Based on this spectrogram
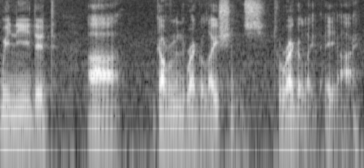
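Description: In a Chinese accent, a man speaks at a very slow pace with a very deep, low pitch. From China. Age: 60s. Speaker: university president. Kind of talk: interview. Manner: hesitant, many fillers.

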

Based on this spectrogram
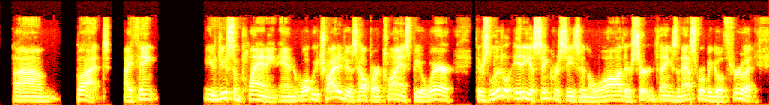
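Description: An ordinary speaking voice moves at a moderate pace with lively intonation over a quiet background. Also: man, fairly high pitch for a man. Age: 60s. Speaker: financial planner and show host. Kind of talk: casual chat.

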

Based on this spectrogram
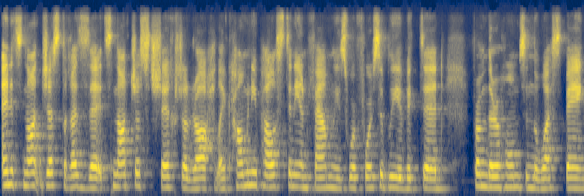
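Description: A woman with an American accent speaks in an unremarkable speaking voice at a medium pitch. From New Hampshire, US. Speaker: graduate research fellow. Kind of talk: interview.

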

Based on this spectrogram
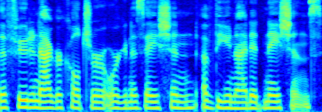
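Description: On a very clean recording with a silent background, a woman speaks at a moderate pace. She has a plain, everyday voice, fairly low in pitch. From US Southeast. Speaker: agricultural researcher. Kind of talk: radio interview. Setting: radio studio.

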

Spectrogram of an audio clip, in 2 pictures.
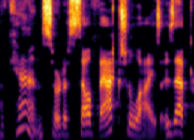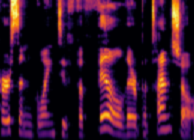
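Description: A woman with an American accent at medium pitch, very slow pace, on a very clean recording with a silent background. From US Midwest (Wisconsin). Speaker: psychology professor. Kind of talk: interview conversation.

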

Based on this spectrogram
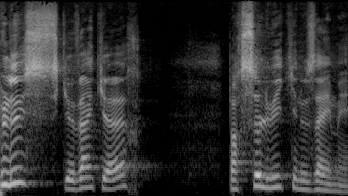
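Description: This man's voice has a bright, sharp tone. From Burgundy, France (Chalon-sur-Saône). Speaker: missionary preacher. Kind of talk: sermon. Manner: halting, frequent repetitions and fillers.

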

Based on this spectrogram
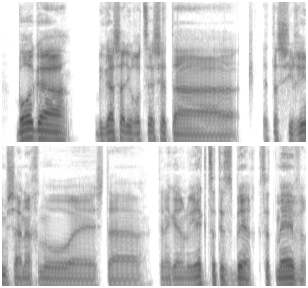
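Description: A man's normal speaking voice, fairly low in pitch and fairly even in intonation, at a moderate pace, in a very clean recording with a silent background and a dry, close sound with no echo. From Israel, moshav. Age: 30s. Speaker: podcast host. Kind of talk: interview. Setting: studio.

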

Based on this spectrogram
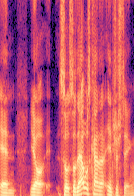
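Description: In an American accent, a man with an unremarkable speaking voice talks at a moderate pace and medium pitch with ordinary pitch variation, on a very clean recording with a silent background. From Massillon, Ohio. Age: 40s. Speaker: former booster club president. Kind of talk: casual interview chat.

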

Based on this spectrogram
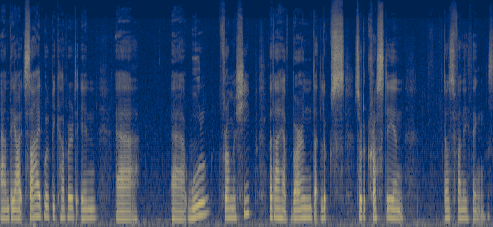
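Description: In a Northern Irish accent, the speaker uses fairly even intonation with long, frequent pauses, in a very clean recording with a silent background. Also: woman, fairly low pitch for a woman. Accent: Northern Irish (Belfast). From Northern Ireland, Belfast. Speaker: artist. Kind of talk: interview.

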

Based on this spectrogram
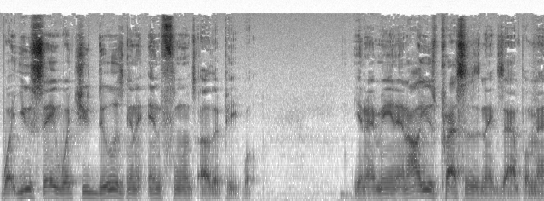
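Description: A man with a Toronto accent talks at a very fast pace. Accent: Toronto urban English. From Toronto, Jane and Finch. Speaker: DJ and radio host. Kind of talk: casual interview chat.

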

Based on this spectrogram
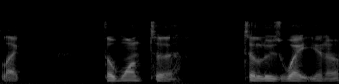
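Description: Speaking with a New Zealand accent, a man delivers his words at a moderate pace in a very deep, low pitch and a monotone, flat intonation. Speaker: tattoo artist. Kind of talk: casual interview chat.

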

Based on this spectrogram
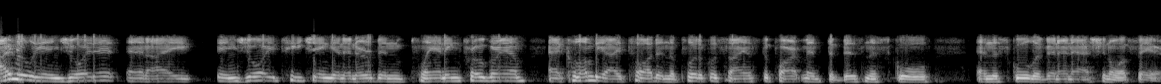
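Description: In an American accent, a man with an ordinary speaking voice talks at a moderate pace and fairly high pitch, with ordinary pitch variation. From US Northeast, Philadelphia. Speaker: city official and urban planning professor. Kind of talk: interview. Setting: phone call.

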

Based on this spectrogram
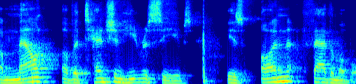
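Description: A man with a somewhat breathy voice speaks fairly slowly, using lively intonation. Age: 50s. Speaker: golf broadcaster. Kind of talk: casual interview.

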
